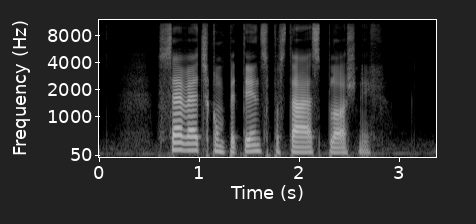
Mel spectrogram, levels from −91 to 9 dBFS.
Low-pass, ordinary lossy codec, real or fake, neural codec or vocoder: 10.8 kHz; none; real; none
